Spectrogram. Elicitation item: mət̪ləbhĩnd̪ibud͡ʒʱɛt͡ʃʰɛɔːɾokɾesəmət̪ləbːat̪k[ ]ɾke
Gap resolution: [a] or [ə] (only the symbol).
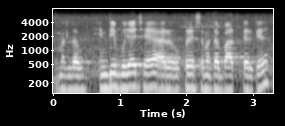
ə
